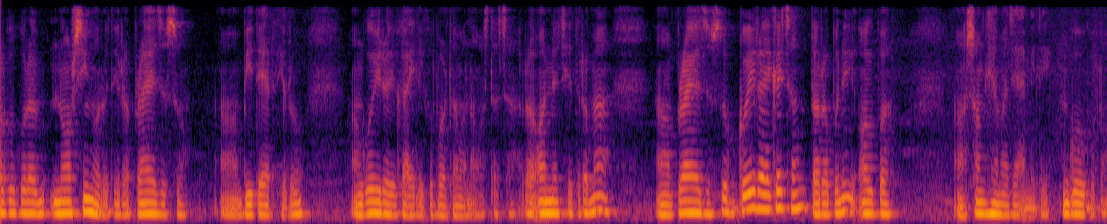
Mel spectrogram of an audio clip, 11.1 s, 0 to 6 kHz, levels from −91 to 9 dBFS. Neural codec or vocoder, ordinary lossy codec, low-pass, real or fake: none; none; 5.4 kHz; real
